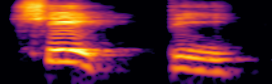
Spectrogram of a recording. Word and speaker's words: ceppi: And then che i nostri ceppi, ceppi. So that's the word for chains, and it's a closed E before a double P.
